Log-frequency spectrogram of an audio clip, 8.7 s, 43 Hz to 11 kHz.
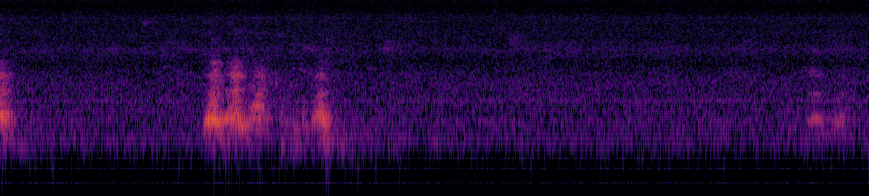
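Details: Dog barking indoors in the morning, around 7:57 to 7:59 am, alongside banging: a quick burst of three or four harmonic barks near two seconds, a single bark just after three seconds, then a faint pair near eight seconds over quiet room hiss.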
